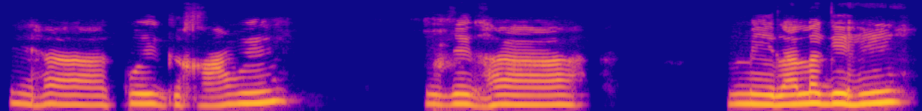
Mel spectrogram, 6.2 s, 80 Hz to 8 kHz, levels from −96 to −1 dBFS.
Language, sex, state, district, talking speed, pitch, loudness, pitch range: Chhattisgarhi, female, Chhattisgarh, Jashpur, 90 wpm, 215 Hz, -21 LUFS, 205-230 Hz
